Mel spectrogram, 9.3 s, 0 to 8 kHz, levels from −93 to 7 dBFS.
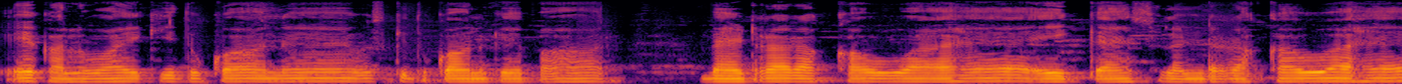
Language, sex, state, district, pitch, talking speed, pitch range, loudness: Hindi, male, Uttar Pradesh, Shamli, 105 Hz, 120 wpm, 100-105 Hz, -19 LUFS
